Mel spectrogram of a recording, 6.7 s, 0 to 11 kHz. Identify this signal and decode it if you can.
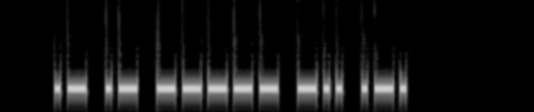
Morse code, heard as a keyed tone, about 15 wpm, 700 Hz. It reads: AA0DR
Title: USA Call Signs - 5 Characters - Repeated 2x - 15wpm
